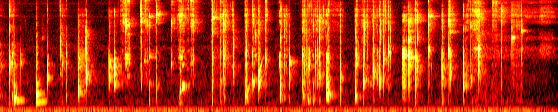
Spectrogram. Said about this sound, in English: So typically what I do is I create a bunch of button sounds. These are would-be buttons for a Yahoo widget.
